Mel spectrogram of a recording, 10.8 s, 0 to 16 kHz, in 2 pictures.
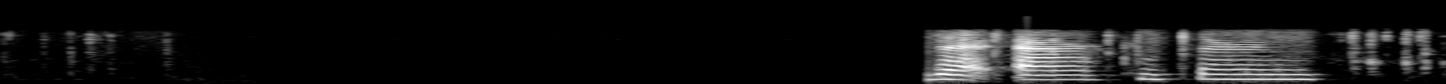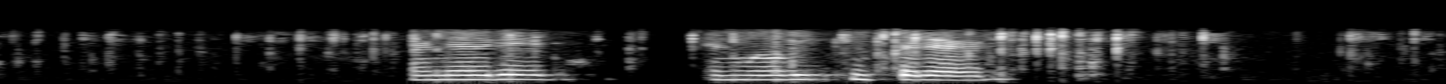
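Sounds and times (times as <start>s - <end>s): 
quiet typing on a keyboard: 0.0s - 0.5s, 3.6s - 10.8s
low hiss: 0.0s - 10.8s
speech: 3.5s - 5.1s, 7.0s - 9.3s.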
